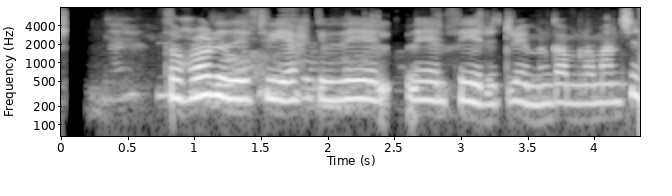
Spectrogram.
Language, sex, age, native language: Icelandic, female, 13, Icelandic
